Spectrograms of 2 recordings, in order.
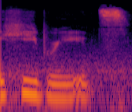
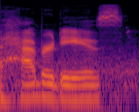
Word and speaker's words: Hebrides: Hebrides. It got more of a roll in it, more of a musicality to that pronunciation. And I'm over here, Kansas.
